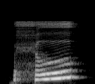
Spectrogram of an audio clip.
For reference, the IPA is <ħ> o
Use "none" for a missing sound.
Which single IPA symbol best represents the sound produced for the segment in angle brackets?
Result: ħ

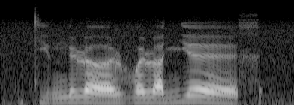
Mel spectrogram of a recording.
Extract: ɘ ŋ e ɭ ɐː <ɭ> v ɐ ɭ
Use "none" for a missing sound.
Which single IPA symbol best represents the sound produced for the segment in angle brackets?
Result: ɭ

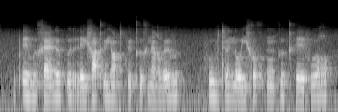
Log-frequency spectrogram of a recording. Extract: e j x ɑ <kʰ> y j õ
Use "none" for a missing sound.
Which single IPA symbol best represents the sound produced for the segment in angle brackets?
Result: kʼ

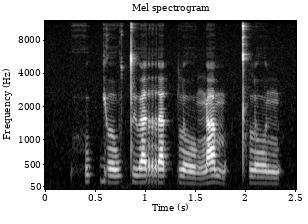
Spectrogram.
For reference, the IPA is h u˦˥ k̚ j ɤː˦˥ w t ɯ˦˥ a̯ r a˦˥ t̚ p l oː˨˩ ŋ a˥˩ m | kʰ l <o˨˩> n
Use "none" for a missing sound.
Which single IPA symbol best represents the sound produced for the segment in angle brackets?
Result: o˧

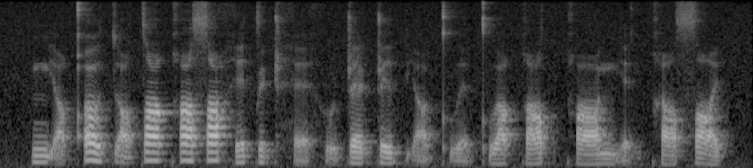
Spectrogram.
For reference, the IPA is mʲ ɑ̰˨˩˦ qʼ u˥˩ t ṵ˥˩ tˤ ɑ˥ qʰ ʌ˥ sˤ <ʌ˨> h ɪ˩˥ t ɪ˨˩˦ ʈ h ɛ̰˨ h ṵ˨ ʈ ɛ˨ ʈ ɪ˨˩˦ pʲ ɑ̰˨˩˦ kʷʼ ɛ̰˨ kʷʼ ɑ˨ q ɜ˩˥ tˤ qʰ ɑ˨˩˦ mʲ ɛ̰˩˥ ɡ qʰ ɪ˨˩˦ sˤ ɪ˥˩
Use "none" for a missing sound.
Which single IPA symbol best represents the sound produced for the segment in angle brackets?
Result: ʌ˥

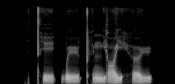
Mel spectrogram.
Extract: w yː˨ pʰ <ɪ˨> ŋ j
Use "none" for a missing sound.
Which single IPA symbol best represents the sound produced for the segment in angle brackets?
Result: ɪ˨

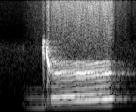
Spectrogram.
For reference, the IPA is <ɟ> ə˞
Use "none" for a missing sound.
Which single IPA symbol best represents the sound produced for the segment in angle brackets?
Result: ɟ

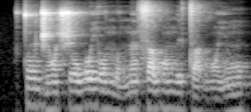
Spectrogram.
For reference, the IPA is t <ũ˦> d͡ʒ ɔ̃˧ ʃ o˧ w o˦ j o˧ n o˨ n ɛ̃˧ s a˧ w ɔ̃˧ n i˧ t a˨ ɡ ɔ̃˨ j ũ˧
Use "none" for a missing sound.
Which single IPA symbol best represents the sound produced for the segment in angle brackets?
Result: ũ˦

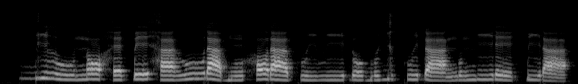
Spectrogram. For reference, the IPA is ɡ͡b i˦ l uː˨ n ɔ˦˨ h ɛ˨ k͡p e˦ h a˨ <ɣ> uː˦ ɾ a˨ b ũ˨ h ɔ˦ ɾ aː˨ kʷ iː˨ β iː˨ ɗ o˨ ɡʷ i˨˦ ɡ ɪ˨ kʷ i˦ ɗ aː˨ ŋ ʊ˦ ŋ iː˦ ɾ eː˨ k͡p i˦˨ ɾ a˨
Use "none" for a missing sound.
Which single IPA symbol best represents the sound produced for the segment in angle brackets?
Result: ɣ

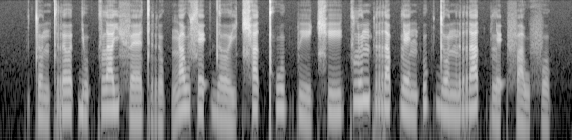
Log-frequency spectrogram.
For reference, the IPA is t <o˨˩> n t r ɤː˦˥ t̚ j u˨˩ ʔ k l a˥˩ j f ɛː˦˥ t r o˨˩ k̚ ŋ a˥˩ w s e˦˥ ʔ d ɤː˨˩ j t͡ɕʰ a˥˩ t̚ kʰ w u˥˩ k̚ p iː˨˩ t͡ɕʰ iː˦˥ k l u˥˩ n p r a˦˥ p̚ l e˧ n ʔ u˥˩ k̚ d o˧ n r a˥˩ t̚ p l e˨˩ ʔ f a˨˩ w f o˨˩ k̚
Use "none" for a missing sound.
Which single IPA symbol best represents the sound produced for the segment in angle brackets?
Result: o˨˩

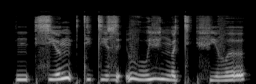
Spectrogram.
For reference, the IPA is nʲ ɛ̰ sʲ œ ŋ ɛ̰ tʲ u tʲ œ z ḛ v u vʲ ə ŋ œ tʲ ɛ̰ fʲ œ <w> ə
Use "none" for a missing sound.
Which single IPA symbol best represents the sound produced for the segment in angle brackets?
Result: v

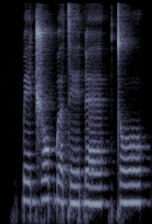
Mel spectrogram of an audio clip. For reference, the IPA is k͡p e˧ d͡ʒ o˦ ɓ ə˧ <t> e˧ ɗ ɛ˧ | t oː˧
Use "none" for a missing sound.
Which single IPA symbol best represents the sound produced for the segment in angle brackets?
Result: t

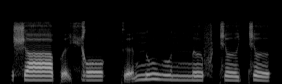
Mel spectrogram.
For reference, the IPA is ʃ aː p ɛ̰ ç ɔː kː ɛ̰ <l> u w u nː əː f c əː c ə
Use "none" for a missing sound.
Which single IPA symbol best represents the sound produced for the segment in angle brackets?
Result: n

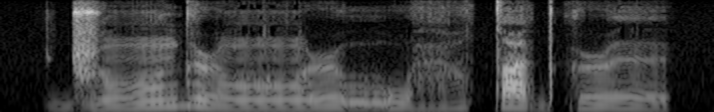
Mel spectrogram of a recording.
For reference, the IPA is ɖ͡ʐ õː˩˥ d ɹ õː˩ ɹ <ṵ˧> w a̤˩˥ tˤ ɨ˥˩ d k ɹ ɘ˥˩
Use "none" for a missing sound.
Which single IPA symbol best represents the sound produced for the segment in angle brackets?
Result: ṵ˧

